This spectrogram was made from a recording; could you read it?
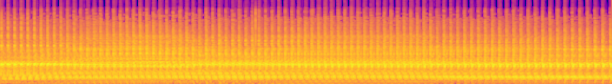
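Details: Whirlpool Duet front-load washer during the spin cycle, a noise that started recently. A fast, even knocking of about eight or nine hits per second holds steady through the spin, as if something strikes with each drum turn.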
